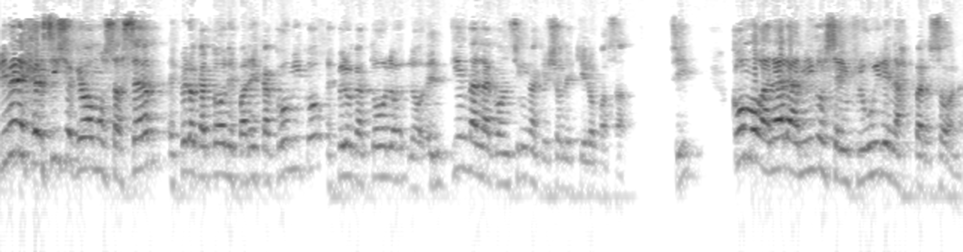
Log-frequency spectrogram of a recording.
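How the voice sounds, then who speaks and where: A man with an Argentine accent, high-pitched for a man, with lively intonation, big swings in loudness and a fairly quick pace. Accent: Rioplatense Argentine Spanish. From Argentina. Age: 40s. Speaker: online business trainer. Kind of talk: webinar presentation.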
